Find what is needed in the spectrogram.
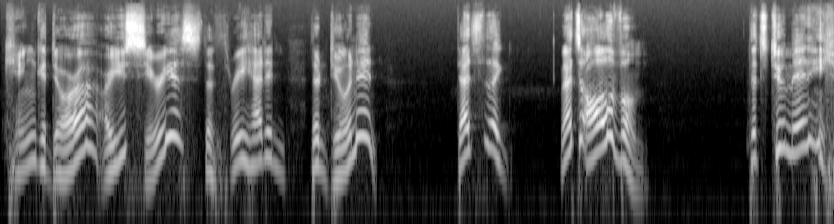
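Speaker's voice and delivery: high, loud shocked excitement; can't believe the news; real excited disbelief. Real, not acted. Host reads casting news and reacts, high astonished.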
